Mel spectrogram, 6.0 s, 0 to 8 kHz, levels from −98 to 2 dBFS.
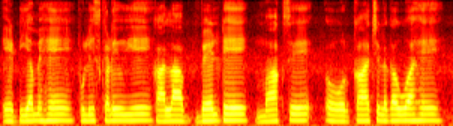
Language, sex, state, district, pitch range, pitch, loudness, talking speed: Hindi, male, Bihar, Araria, 140-145 Hz, 145 Hz, -16 LUFS, 160 wpm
